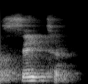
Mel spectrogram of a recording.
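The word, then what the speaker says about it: Satan: 마구니 성경에도 그 악마 사탄 세턴 세턴 사탄 S을 세이튼 우리는 사탄는데 영어 발음은 세이튼 예수님이 그 성령 체험을 하고 성령 체험을 하고 바로 이렇게 그 가르침을게 아니고 성령의 의 인도에 따라서 저 사막으로 갔죠.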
